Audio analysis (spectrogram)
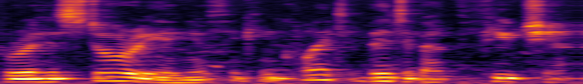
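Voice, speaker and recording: An actor playing a guarded, world-weary leader in a video game, speaking in a restrained, dry way. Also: male voice, medium pitch, lively intonation, fairly quick, vocal fry, reverberant. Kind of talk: dramatic video game voice acting.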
